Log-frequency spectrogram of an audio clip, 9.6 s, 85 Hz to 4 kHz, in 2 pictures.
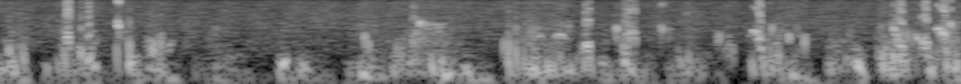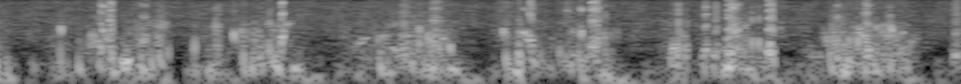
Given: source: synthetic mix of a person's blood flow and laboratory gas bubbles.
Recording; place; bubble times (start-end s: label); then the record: Doppler ultrasound of blood flow; precordium
0.02-0.16 s: bubbles
0.28-0.52 s: bubbles
0.56-0.69 s: bubbles
0.72-0.88 s: bubbles
1.77-2.30 s: bubbles
2.48-3.19 s: bubbles
3.29-3.49 s: bubbles
3.57-3.69 s: bubbles
3.73-4.06 s: bubbles
4.12-4.27 s: bubbles
4.38-4.87 s: bubbles
5.07-5.68 s: bubbles
5.75-6.35 s: bubbles
6.50-7.10 s: bubbles
7.29-7.90 s: bubbles
8.12-8.72 s: bubbles
8.89-9.41 s: bubbles
9.56-9.61 s: bubbles
From the record:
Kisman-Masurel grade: 332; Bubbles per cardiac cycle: rolling drumbeat, 9 or more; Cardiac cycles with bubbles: 50 to 99%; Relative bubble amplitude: moderate (0.250 to 0.450); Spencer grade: 3 (all of the cardiac periods contain showers or single bubble signals, but not dominating or overriding the cardiac motion signals); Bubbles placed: anywhere in the cardiac cycle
